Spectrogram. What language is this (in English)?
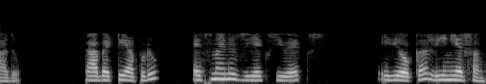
Telugu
